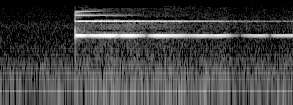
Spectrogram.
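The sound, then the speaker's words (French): A small meditation bell struck once rings out with a clear, bright, high tone that sustains and slowly fades after a sharp onset. It sounds alone in near silence. “Donc, pendant cette assise, occasionnellement, je ferai sonner ma petite cloche.”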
